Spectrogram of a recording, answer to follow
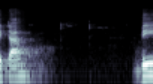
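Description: A man's lecturing voice, with a pause of about a second in the middle in which two faint clicks are heard.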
